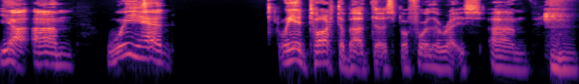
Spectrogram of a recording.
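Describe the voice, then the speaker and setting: With vocal fry and very wide pitch swings, the speaker leaves long, frequent pauses on a very clean recording with a silent background and a dry, close sound with no echo. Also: man, fairly high pitch for a man. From New England, USA. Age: 70s. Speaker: motorcycle racer. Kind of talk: interview answer.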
